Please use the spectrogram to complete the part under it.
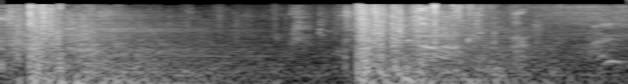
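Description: Heavy, booming gunfire in Halo Infinite multiplayer: two loud, deep blasts a second or so apart, each trailing into a rumbling roar, with a voice faintly present underneath.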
